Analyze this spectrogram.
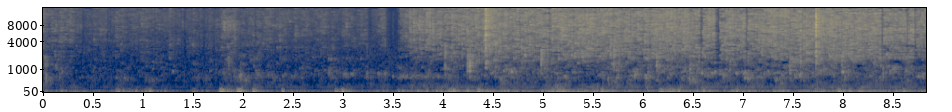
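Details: Steady low hum from an eagle nest camera with scattered soft taps and rustling bursts, and no animal calls.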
